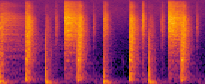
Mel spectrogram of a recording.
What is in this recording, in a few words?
DNB BREAK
